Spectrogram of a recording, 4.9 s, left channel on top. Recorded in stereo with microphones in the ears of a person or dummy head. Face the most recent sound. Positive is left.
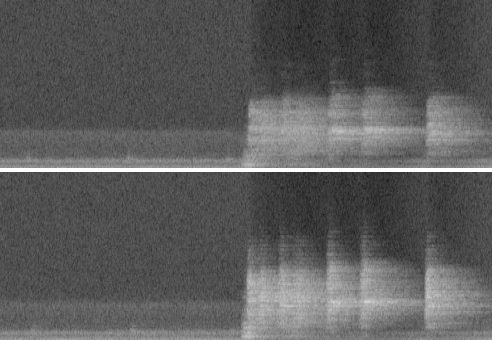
turn(degrees=-75)  # may be behind; listen again after turning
